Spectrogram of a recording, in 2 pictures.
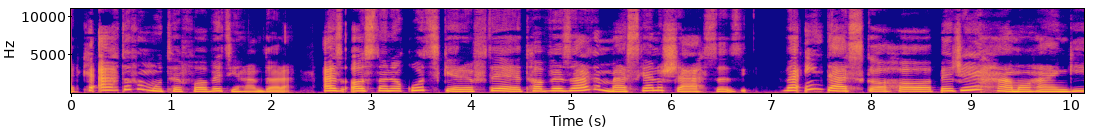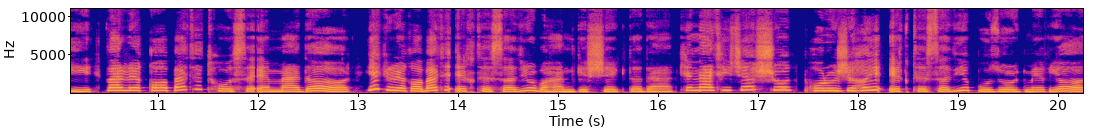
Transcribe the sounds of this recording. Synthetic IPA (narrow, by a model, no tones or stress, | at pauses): cʰe̞ʔæhd̪ɒːfe̞mo̞t̪ʰefɒːve̞t̪ʰiːɦæmd̪ɒ̰ːɾæ̰nd̪ | ʔæzɒːst̪ɒːne̞ɡot̪sɟ̥e̞ɾe̞ft̪e̞t̪ʰɒːve̞zɒːɾæt̪ʰe̞mæscʲænoʃæhɾsɒːziː | væʔind̪æst̪ɡ̥ɒːhːɒb̥e̞d͡ʒɒːje̞hæmɒːɦæŋɟiːvære̞ɡɒːbæt̪ʰe̞t̪ʰoːse̞ʔe̞mæd̪ɒːɾje̞cʰre̞ɣɒːbæt̪ʰe̞ʔeqt̪ʰe̞sɒːd̪iːɾobɒːɦæmd̪iɡeʃecʰld̪ɒːd̪ænd̪cʰe̞næt̪ʰiːd͡ʒæʃʃod̪̥̚pʰoɾoʒe̞ɦɒːje̞ʔeɣt̪ʰe̞sɒːd̪ijebozoɾɡmeɣjɒː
